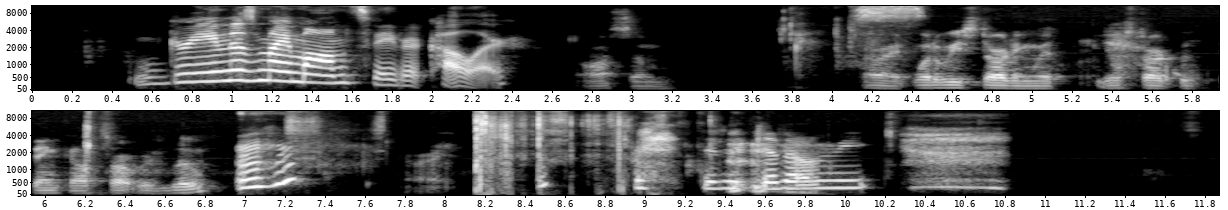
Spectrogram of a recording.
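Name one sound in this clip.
A young girl speaks in a high voice nearby.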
